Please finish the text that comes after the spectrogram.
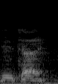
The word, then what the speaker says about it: Bucket: But I have to say my goodbyes like a good bucket pronounced bouquet.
